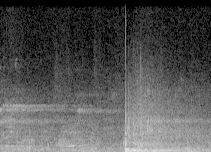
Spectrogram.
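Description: A futsal ball struck once, a sharp thud a little past halfway that echoes around the large hall.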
